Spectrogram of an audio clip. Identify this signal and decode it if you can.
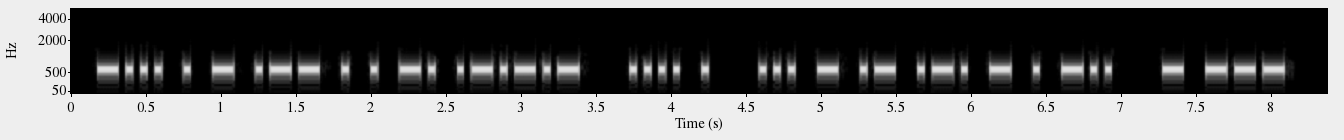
Morse code, heard as a keyed tone, about 25 wpm, 600 Hz. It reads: BETWEEN. HE STARTED TO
